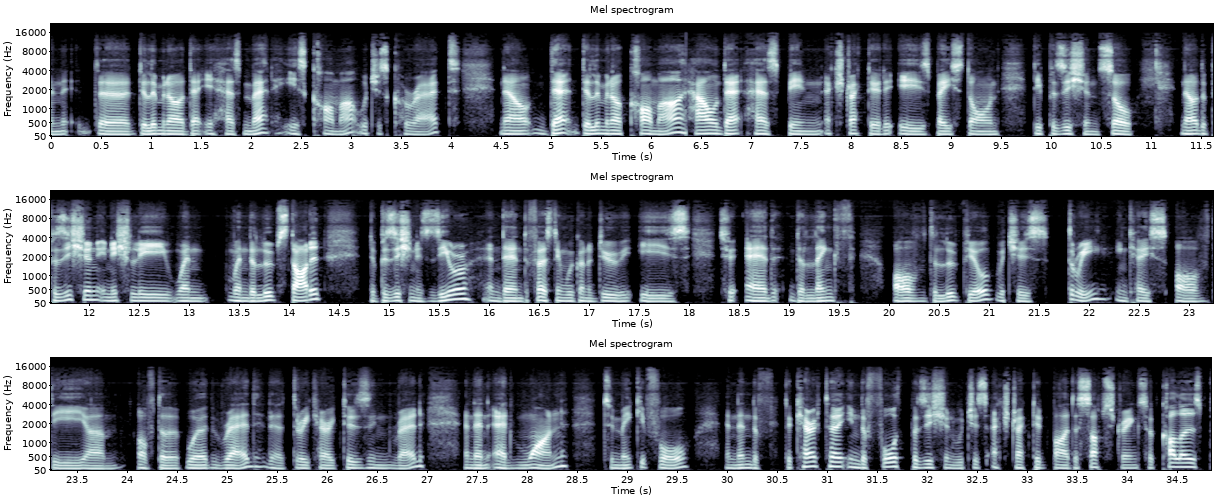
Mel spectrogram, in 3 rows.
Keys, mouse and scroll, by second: 30.5 click, 34.1 click, 34.5 click, 34.6 click.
